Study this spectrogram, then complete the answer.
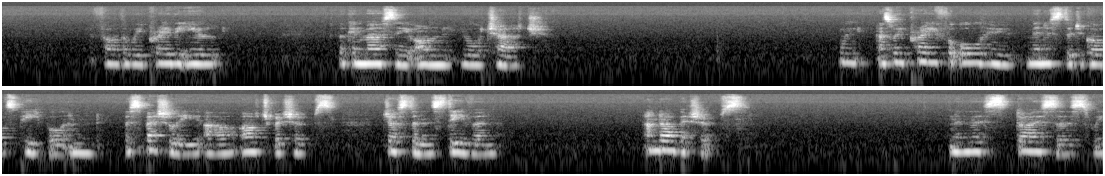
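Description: A woman speaks calmly and slowly into a nearby microphone, with long pauses.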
